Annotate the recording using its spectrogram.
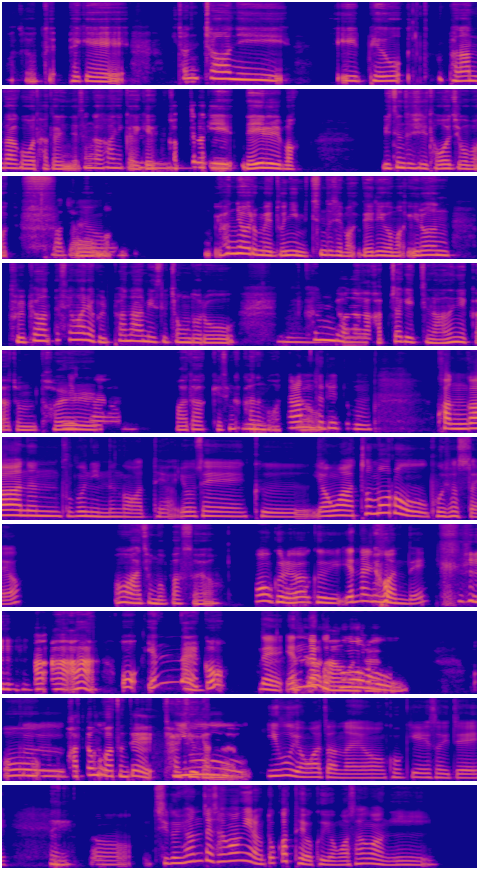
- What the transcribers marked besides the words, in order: unintelligible speech; other background noise; tapping; laughing while speaking: "영화인데"; laugh; background speech
- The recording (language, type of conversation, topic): Korean, unstructured, 기후 변화는 우리 삶에 어떤 영향을 미칠까요?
